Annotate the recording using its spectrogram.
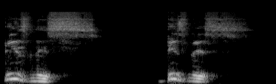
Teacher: A primeira sílaba é a forte, nós estamos vendo aqui pela marcação, e a pronúncia é business. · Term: Sílaba forte a primeira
